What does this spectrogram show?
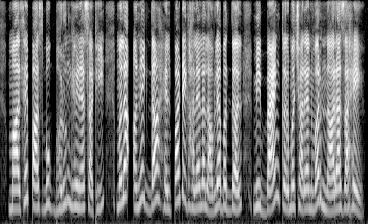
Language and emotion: Marathi, angry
